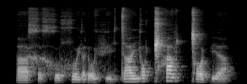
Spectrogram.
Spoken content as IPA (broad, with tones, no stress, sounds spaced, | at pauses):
a˨ x ə˩ x u˨ χʷ ə˦ j ə˥ ɾ o˩ fʲ ə˩ j d a˥ j ɔ˦ ǁʰ a˥ v ǀ ɔ˦ pʲ a˨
